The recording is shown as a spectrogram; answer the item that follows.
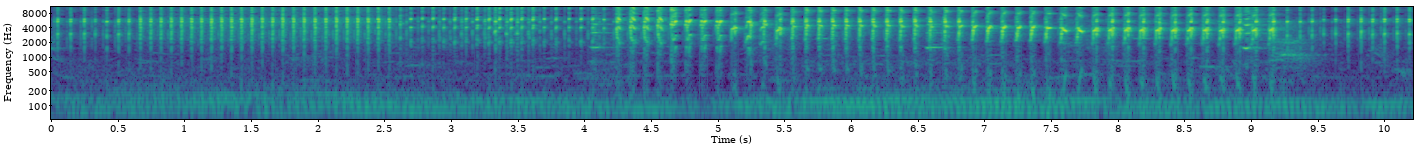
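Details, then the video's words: A lovebird chatters through its long 'ngekek' song: a quieter rapid trill that swells louder partway, its high pulses gradually lowering before stopping, over a constant low hum. "LOVE BIRD GACOR NGEKEK PANJANG"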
